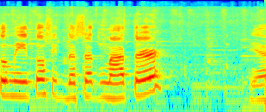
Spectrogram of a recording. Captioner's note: sizzles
